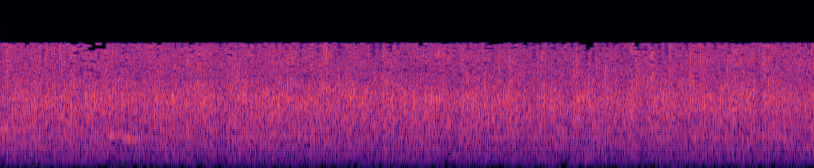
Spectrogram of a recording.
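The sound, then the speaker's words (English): A church audience claps hands in praise, a dense, steady wash of loud applause that holds evenly for the whole stretch without pauses. “Give God a hand clap of praise tonight if you believe.”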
